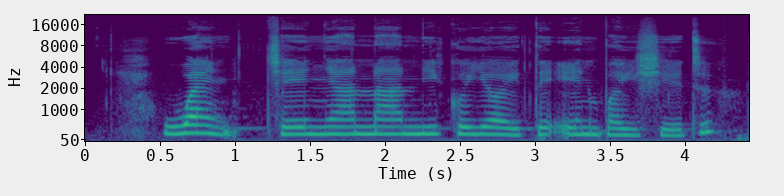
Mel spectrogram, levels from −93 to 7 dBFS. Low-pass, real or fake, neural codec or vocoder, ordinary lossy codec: none; real; none; none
